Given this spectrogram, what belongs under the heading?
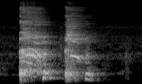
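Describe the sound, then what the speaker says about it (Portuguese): A nervous woman gives two sharp, close coughs in quick succession, each with a short rough tail, followed by quiet breathing. "Tô tossindo mesmo só porque quando eu fico muito nervosa"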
